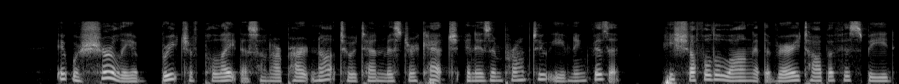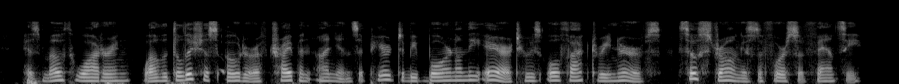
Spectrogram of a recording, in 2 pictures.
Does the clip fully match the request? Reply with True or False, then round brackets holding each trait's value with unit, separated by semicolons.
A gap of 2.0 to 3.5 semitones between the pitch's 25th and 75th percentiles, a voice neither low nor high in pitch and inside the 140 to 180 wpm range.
False (2.9 semitones; 175 Hz; 195 wpm)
